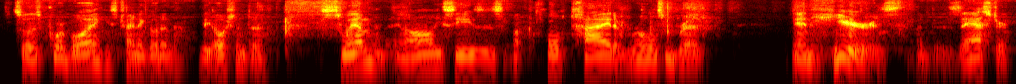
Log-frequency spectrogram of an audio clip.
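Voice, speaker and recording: The low-quality recording carries slight background noise behind a gravelly, lowish male voice. He's a storytime narrator reading a children's picture book expressively, with straightforward notes on the pictures.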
